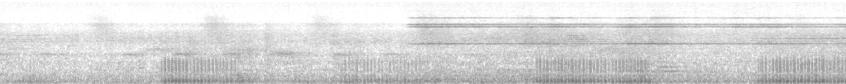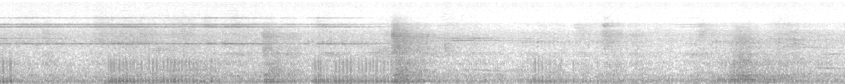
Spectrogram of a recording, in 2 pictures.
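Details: Sleeping fluffy cat snoring, sometimes loud enough to sound like a human: regular soft rasping snores, about eight breaths in seventeen seconds, with a faint steady whine in the background.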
